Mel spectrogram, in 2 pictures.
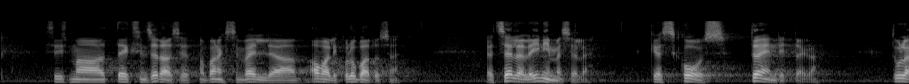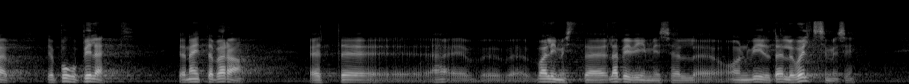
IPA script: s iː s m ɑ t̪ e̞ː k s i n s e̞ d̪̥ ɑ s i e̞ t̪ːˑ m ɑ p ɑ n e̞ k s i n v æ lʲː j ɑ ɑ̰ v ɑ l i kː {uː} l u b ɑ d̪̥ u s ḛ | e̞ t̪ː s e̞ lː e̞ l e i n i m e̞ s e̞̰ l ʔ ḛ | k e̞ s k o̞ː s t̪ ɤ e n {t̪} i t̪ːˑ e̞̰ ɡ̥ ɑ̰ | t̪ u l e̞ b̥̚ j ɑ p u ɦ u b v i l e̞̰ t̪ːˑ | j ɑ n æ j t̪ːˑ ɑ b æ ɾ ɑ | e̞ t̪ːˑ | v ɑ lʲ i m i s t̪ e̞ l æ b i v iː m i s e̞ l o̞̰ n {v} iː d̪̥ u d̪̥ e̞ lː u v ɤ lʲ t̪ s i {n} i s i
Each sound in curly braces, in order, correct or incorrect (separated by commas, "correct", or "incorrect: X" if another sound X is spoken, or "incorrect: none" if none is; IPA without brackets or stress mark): incorrect: u, incorrect: d̪, correct, incorrect: m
